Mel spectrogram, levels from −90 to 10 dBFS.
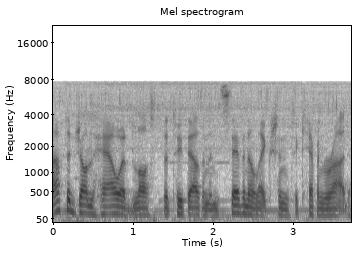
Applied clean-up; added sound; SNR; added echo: none; Water tap, faucet; 17 dB; none.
